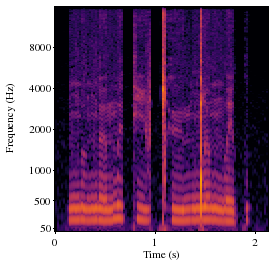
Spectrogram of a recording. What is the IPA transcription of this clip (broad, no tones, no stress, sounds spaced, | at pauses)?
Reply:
ŋ u ŋ ɵ m ɨ k i v ǀʰ ʉ m ŋ͡ǃ ɵ ŋʷ e kʷ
